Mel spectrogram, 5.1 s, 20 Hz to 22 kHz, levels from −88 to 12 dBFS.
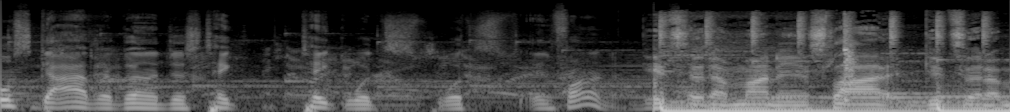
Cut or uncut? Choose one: cut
